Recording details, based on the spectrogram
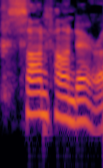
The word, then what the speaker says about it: Santander: There, it looks like, like it's, it looks like it's spelled Santander, like a yokel might pronounce Santana, but it's Santander.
